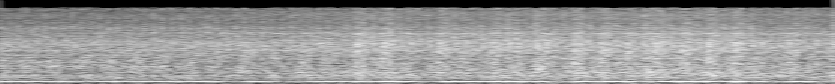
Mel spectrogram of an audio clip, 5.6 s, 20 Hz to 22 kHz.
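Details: 2006 Nissan 350Z VQ V6 idling after valve cover gasket work, with P0300/P0302 codes. A steady hum turns lumpy and misfiring as hissing air is sucked in through a vacuum leak in the upper intake plenum.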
